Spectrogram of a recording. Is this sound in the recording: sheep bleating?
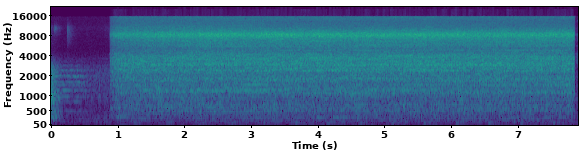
no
